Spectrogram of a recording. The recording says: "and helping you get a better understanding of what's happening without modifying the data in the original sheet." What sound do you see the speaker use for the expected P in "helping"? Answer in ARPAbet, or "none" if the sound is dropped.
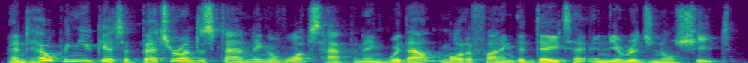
P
